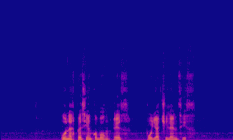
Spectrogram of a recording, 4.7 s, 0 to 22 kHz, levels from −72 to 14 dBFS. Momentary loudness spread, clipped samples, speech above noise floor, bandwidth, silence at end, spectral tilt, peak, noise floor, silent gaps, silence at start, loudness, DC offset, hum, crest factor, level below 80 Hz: 18 LU; under 0.1%; 29 dB; 14 kHz; 0.8 s; -5 dB/octave; -6 dBFS; -54 dBFS; none; 1.25 s; -25 LUFS; under 0.1%; none; 22 dB; -50 dBFS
